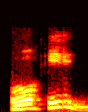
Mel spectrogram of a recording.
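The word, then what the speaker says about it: wohin: এটা বোঝার চেষ্টা করেন ভো আর ভহিনের মধ্যে পার্থক্য কি। তো ভো, এটা কি ভো হিন নাকি ভো ইন? ভহিন, উচ্চারণ ভো হিন।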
